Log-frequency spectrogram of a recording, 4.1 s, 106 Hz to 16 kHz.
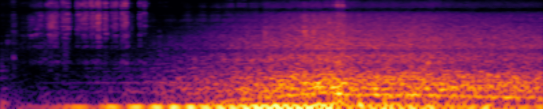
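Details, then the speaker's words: Early-2000s Holmes HABF-25 box fan spinning up: low rumble with scraping rub building with speed as the blade hub grinds against the front grille when pushed in, also happens on high; spacer bolts between grille and frame were used; hub rubbing on grille. "Like, I'm pushing it in, barely pushing it in, it's grinding up against the grill. And when I turn it off, this is what you hear."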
